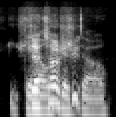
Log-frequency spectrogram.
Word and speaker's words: Gal Gadot: Gal Gadot. No, that's how she pronounces it. I've heard her say it on television. Gadot with a T.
